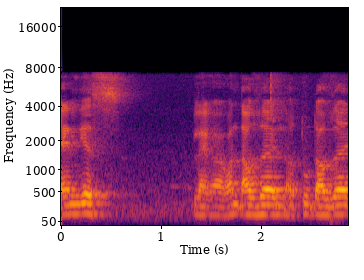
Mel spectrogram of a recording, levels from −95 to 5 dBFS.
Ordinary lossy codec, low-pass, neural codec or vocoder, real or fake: none; 7.2 kHz; none; real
